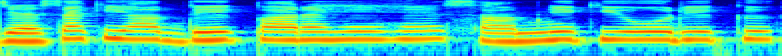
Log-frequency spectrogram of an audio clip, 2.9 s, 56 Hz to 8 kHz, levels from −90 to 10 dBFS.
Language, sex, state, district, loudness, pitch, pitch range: Hindi, female, Chhattisgarh, Bastar, -14 LUFS, 245 Hz, 240-255 Hz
